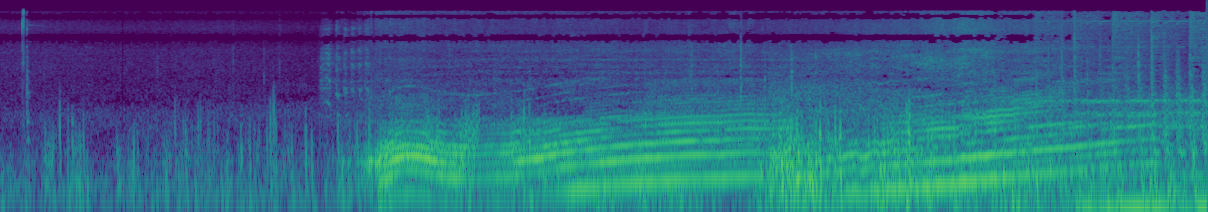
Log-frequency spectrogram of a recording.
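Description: Sport motorcycle engine accelerating hard: after a few seconds of faint clicks and rustling, the engine note comes in loud and climbs in pitch, drops at an upshift about eight seconds in, then climbs again.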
